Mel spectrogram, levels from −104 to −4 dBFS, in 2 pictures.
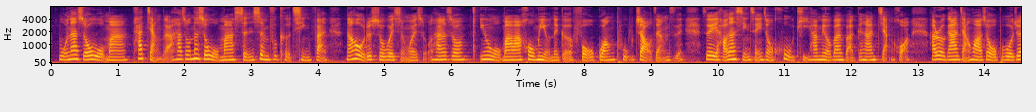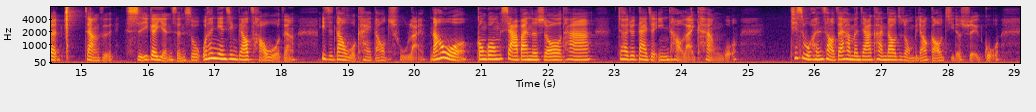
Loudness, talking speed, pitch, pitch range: -21 LUFS, 325 characters per minute, 185 Hz, 175-205 Hz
